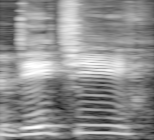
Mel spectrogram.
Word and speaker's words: Dichi: a link below to Sarah dichi rhymes with peachy she like captured as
